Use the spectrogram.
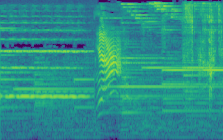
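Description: A small orange kitten gives a sharp, rising meow while being fed, heard close against a steady tonal background.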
